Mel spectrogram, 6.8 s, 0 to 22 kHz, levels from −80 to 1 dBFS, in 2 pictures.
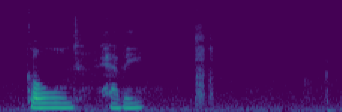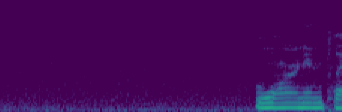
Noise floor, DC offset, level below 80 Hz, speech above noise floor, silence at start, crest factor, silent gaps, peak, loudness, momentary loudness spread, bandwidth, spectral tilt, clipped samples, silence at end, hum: -65 dBFS; under 0.1%; -70 dBFS; 29 dB; 0.25 s; 24 dB; none; -18 dBFS; -38 LUFS; 21 LU; 15.5 kHz; -8 dB/octave; under 0.1%; 0 s; none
